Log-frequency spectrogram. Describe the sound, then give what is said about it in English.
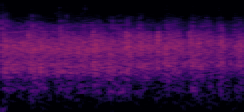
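A crowd claps their hands steadily in rejoicing when told to clap, many hands blending into a dense, continuous patter of applause that holds at an even level throughout, with no voices standing out. “Now clap your hands.”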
